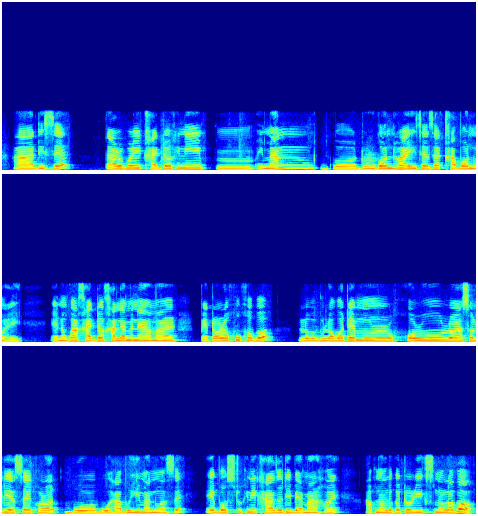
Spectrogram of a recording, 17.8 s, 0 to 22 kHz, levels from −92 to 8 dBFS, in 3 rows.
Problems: constant background noise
